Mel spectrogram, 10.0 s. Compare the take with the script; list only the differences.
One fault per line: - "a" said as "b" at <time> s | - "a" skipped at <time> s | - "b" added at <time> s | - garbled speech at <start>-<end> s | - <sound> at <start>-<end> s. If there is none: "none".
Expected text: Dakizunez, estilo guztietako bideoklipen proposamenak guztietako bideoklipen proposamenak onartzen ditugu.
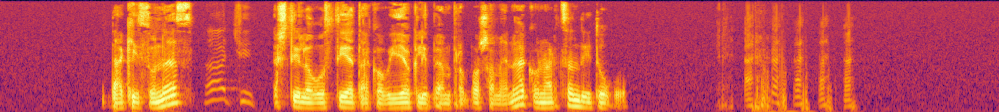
- sneeze at 2.0-2.6 s
- "guztietako bideoklipen proposamenak" skipped at 5.4 s
- laugh at 7.2-8.7 s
